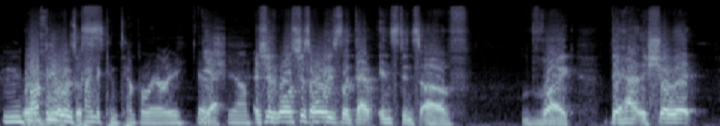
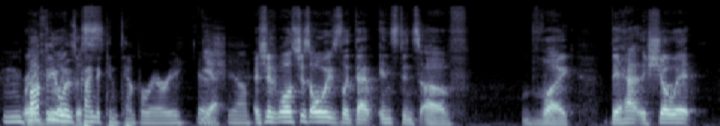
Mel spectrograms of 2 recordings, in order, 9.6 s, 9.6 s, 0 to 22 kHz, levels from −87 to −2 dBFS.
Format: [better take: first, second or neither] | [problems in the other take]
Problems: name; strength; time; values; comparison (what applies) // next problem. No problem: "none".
second | distortion; heavy; 6 dB below the speech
